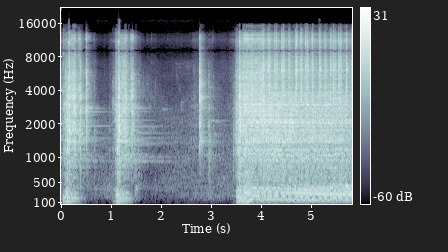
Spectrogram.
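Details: Classic Benelli 250 2C two-stroke twin, fresh off the workbench, started from cold: a few failed cranks, then it catches and runs unevenly and raspily. It is rough while cold, smoking, and the clutch is sticking; afterwards it feels okay.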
